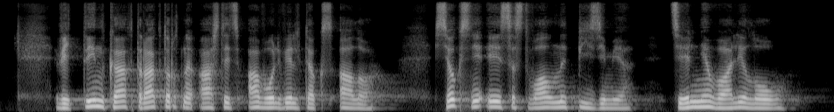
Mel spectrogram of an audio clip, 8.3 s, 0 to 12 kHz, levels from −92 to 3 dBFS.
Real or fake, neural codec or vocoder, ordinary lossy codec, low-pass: fake; codec, 24 kHz, 0.9 kbps, DualCodec; MP3, 96 kbps; 10.8 kHz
